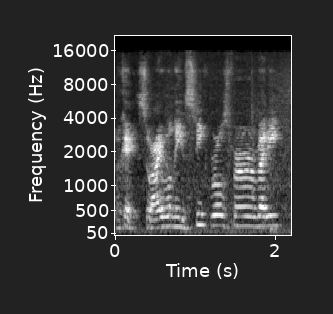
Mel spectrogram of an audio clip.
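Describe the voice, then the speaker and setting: A game master narrating a tabletop game in a relaxed way, with fillers and frequent laughs. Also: mid-range voice, very fast. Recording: distant mic with hiss.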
